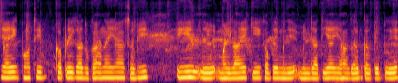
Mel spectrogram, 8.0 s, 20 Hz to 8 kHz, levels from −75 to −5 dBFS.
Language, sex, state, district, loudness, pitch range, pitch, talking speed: Hindi, male, Uttar Pradesh, Jyotiba Phule Nagar, -15 LUFS, 145-155 Hz, 150 Hz, 180 wpm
